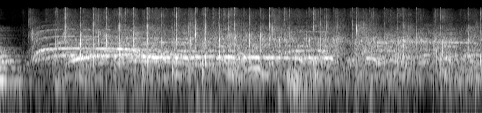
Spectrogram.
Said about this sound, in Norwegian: Kan vi få opp juryen? Applaus, ja.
